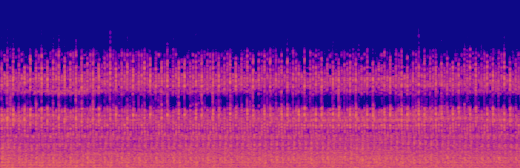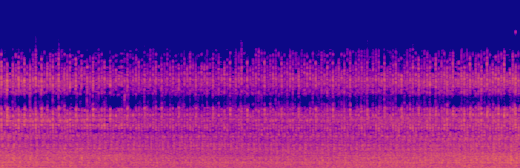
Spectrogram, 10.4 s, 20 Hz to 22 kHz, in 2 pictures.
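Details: Mercedes ML 280 CDI, OM642 diesel at idle: sharp regular tick about three per second over the idle, steady throughout; engine ticking at idle, source untraced.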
